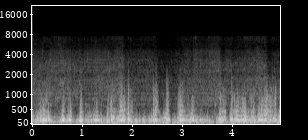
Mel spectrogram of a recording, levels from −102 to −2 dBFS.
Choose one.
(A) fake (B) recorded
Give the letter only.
A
